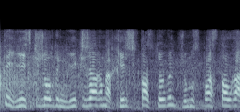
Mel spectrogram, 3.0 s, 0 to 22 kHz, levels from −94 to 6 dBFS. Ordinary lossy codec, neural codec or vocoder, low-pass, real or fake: AAC, 48 kbps; vocoder, 22.05 kHz, 80 mel bands, WaveNeXt; 7.2 kHz; fake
